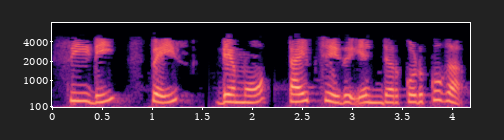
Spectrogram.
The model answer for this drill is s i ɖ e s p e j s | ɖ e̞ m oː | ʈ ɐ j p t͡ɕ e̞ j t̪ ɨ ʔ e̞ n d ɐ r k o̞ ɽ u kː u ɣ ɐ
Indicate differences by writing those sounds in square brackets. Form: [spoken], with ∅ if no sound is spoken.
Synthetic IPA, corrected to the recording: s i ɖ [i] s p e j s | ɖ e̞ m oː | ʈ ɐ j p t͡ɕ e̞ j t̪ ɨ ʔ e̞ n d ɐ r k o̞ ɽ u kː u ɣ ɐ

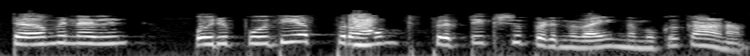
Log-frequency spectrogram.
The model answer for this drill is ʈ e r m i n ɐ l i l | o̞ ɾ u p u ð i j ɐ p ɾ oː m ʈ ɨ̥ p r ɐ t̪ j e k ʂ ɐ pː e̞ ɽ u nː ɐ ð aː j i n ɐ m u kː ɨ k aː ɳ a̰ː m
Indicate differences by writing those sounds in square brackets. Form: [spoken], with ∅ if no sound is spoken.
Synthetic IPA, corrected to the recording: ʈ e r m i n ɐ l i l | o̞ ɾ u p u ð i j ɐ p [r] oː m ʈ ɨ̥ p r ɐ t̪ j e k ʂ ɐ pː e̞ ɽ u nː ɐ ð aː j i n ɐ m u kː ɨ k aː ɳ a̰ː m

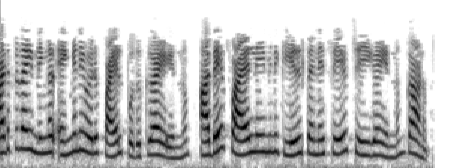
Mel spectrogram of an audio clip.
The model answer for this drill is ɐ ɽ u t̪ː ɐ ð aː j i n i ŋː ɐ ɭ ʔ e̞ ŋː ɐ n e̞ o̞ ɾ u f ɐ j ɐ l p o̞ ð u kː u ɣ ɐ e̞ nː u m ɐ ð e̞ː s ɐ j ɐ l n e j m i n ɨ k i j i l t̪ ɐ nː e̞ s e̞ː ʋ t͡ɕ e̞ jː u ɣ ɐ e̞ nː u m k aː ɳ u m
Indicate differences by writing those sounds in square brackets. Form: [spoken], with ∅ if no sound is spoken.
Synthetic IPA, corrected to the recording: ɐ ɽ u t̪ː ɐ ð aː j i n i ŋː ɐ ɭ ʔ e̞ ŋː ɐ n e̞ o̞ ɾ u f ɐ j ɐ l p o̞ ð u kː u ɣ ɐ e̞ nː u m ɐ ð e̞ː [f] ɐ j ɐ l n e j m i n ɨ k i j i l t̪ ɐ nː e̞ s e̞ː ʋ t͡ɕ e̞ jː u ɣ ɐ e̞ nː u m k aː ɳ u m

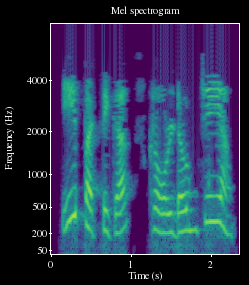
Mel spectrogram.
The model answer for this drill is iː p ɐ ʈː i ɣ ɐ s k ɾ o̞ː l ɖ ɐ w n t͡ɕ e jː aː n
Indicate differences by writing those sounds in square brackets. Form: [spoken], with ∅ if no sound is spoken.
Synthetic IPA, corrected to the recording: iː p ɐ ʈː i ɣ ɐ s k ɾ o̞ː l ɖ ɐ w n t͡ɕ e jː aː [m]

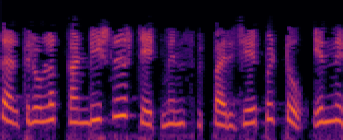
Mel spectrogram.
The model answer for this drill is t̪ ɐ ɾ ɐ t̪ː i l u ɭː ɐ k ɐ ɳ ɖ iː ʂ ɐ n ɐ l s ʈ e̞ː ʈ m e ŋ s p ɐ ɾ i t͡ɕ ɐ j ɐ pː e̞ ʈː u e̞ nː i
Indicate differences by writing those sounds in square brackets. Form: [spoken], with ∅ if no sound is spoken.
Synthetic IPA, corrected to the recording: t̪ ɐ ɾ ɐ t̪ː i l u ɭː ɐ k ɐ ɳ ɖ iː ʂ ɐ n ɐ l s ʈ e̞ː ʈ m e [n] s p ɐ ɾ i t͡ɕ ɐ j ɐ pː e̞ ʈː u e̞ nː i

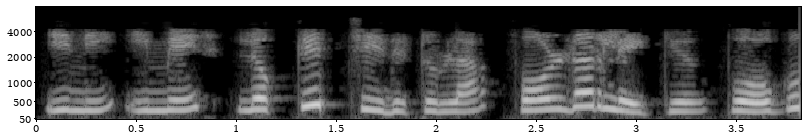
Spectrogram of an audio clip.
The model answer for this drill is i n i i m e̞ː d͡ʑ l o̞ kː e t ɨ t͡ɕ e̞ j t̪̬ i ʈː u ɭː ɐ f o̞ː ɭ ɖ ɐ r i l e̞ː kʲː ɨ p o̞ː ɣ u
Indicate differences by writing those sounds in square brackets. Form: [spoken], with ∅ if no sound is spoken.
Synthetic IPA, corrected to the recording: i n i i m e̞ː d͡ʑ l o̞ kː e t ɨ t͡ɕ e̞ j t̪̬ i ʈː u ɭː ɐ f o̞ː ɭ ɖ ɐ r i l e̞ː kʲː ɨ p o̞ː ɣ u

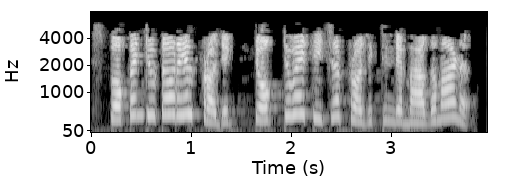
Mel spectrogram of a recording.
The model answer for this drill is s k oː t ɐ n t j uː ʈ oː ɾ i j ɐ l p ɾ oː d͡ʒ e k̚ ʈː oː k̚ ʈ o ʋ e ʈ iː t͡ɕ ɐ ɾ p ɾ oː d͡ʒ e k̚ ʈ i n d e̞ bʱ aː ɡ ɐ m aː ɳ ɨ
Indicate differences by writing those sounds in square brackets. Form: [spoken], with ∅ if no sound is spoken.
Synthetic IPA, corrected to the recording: s [p] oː [k] ɐ n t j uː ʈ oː ɾ i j ɐ l p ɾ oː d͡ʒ e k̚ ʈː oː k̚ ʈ [u] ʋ e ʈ iː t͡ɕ ɐ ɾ p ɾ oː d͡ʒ e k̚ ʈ i n d e̞ bʱ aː ɡ ɐ m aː ɳ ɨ

